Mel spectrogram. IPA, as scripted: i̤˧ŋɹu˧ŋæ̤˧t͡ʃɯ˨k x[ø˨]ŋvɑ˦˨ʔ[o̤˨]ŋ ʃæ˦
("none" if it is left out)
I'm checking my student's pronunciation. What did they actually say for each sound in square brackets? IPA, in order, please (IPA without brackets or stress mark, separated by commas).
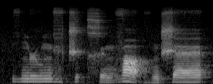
ø˨, o̤˨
